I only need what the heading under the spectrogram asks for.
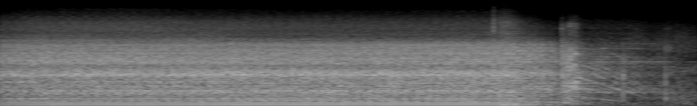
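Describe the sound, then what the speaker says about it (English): Can-Am Spyder RT Ltd motorcycle engine idling steadily and loudly up close after starting, a continuous rumble that cuts off sharply near the end, leaving faint clicks. "and then the bike starts up"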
